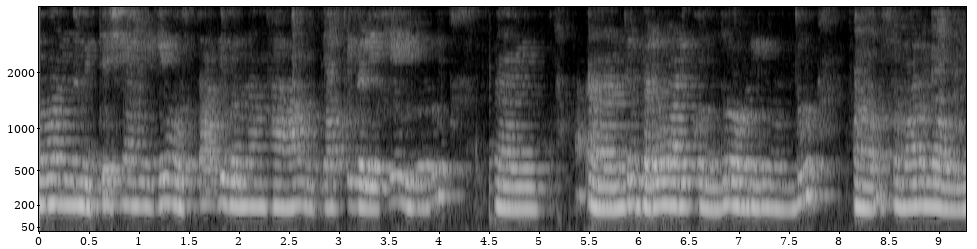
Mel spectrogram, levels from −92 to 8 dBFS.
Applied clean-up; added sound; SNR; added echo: neural separator model SepFormer DNS4.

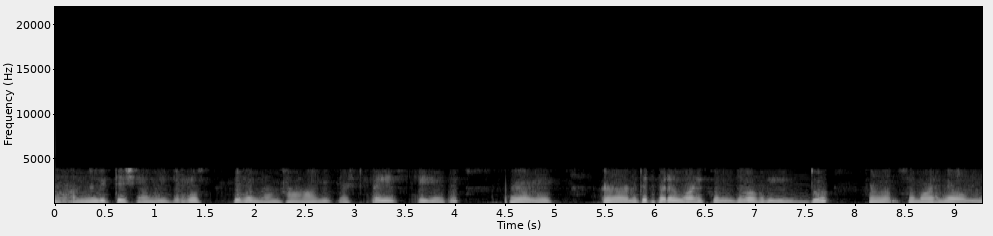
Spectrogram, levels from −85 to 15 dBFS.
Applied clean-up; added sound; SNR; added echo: neural separator model SepFormer WHAMR!.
